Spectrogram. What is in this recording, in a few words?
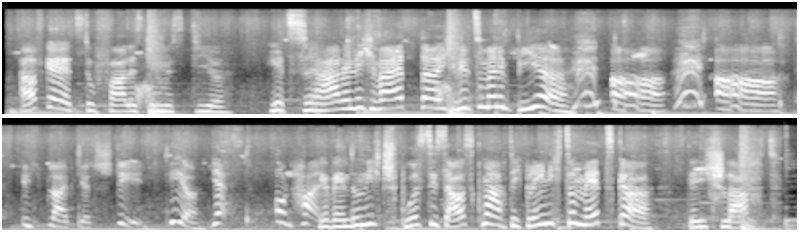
Audition Tape Viennese Children Audioplay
